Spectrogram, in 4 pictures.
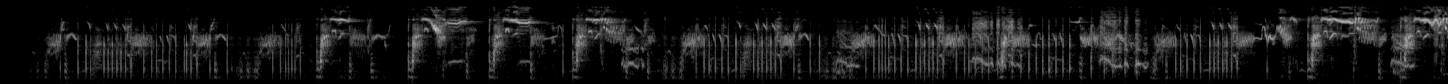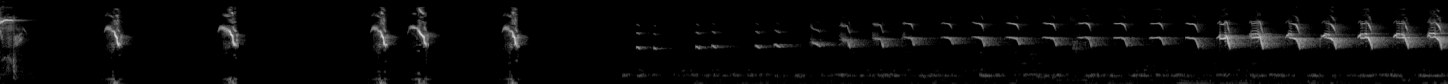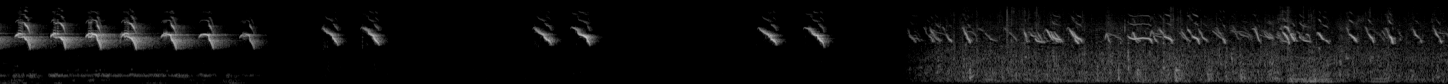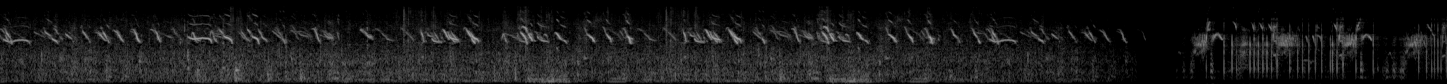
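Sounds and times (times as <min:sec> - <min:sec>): baby chicks peeping: 0:00.4 - 0:14.7, 0:20.8 - 0:31.6, 0:32.2 - 0:32.8, 0:34.3 - 0:35.0, 0:36.6 - 0:37.3, 0:38.0 - 0:57.9
background hiss: 0:38.0 - 0:54.7.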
